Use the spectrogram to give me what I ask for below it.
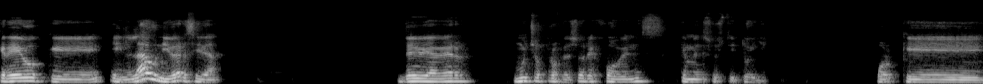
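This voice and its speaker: The speaker talks very slowly with normal pitch movement. The tone sounds dark and mellow. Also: man. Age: 70s. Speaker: law professor. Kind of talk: Q&A at academic event. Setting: academic event.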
